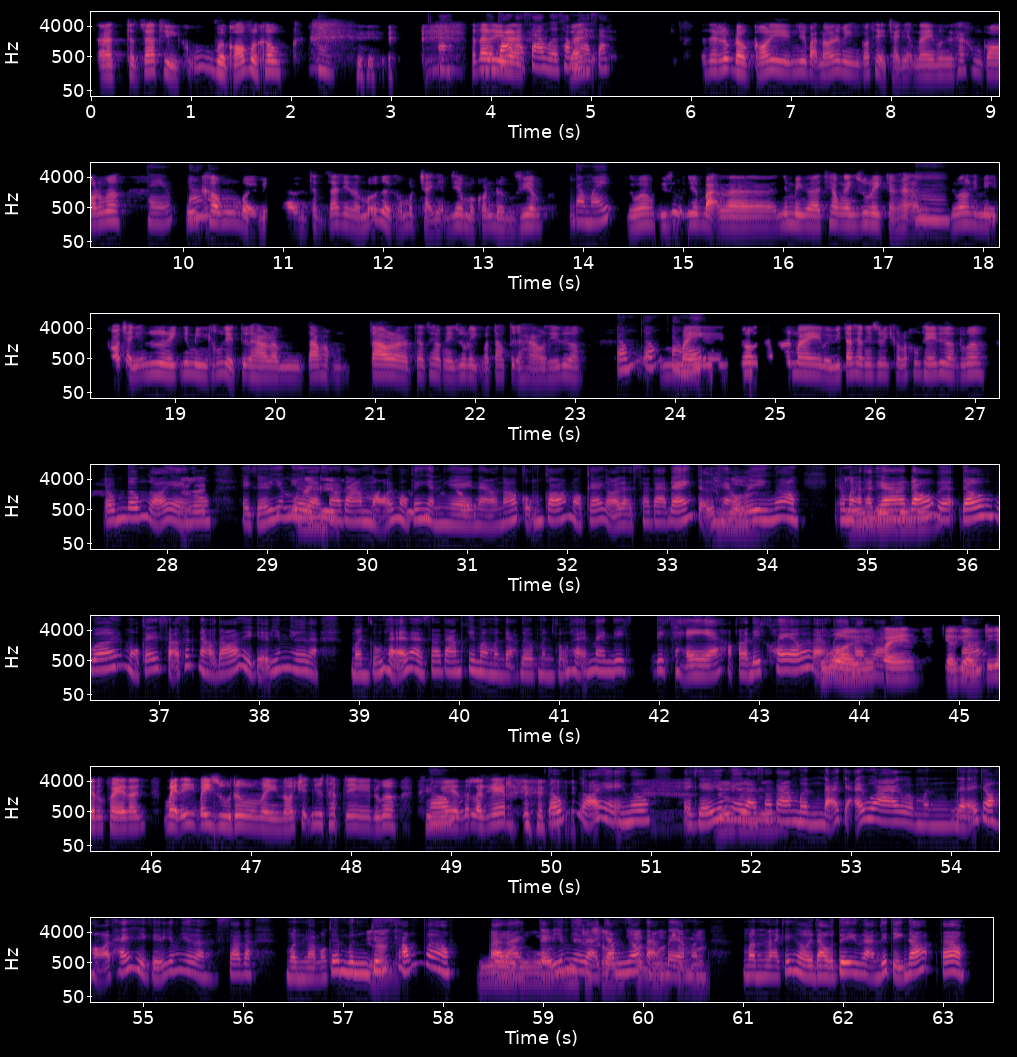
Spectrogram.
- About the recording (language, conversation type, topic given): Vietnamese, unstructured, Bạn có sở thích nào giúp bạn thể hiện cá tính của mình không?
- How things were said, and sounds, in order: tapping; laugh; other background noise; unintelligible speech; unintelligible speech; laugh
